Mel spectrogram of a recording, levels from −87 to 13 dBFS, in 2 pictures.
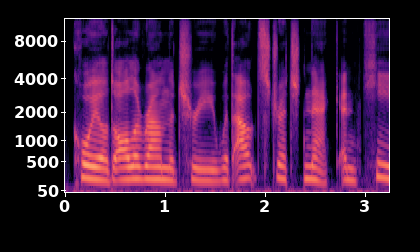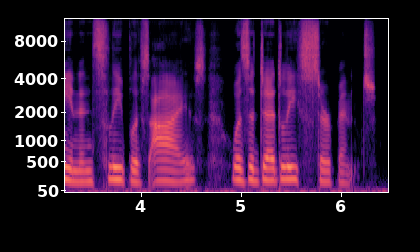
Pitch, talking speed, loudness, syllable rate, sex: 185 Hz, 160 wpm, -19 LUFS, 4.0 syllables/s, female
